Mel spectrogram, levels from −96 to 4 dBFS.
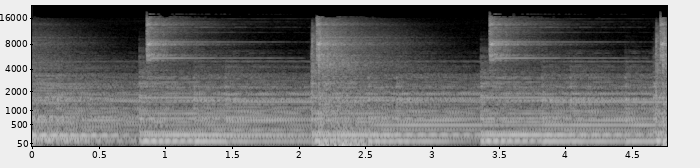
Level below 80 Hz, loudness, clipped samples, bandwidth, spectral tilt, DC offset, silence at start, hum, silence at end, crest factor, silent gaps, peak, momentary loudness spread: -42 dBFS; -25 LUFS; under 0.1%; 17.5 kHz; -4.5 dB/octave; under 0.1%; 0 s; none; 0 s; 18 dB; none; -8 dBFS; 5 LU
